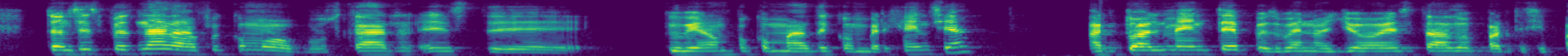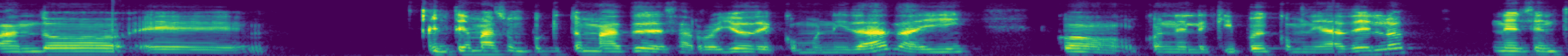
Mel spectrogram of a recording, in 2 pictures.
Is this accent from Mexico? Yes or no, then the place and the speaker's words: yes; Guadalajara, Jalisco, Mexico; now in Mexico City, Mexico; yo no soy de Ciudad de México, yo soy de Guadalajara, yo me vine a estudiar a la UNAM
